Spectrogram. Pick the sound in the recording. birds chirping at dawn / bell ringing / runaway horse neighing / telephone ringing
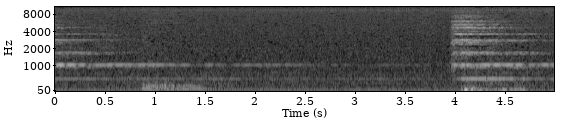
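bell ringing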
